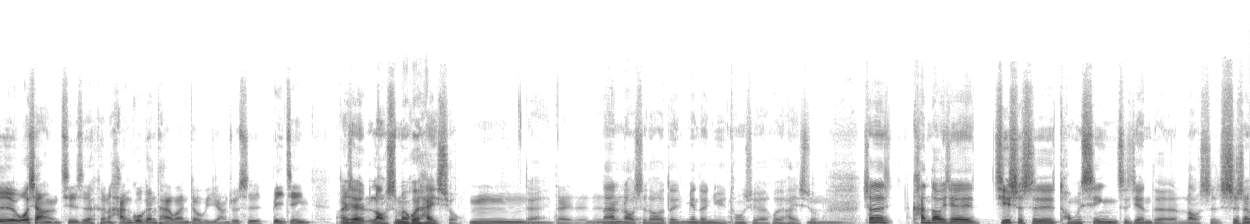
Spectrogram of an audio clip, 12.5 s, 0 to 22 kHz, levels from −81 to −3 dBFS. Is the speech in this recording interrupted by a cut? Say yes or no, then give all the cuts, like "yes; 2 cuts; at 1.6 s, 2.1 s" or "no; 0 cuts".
yes; 2 cuts; at 3.4 s, 5.5 s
